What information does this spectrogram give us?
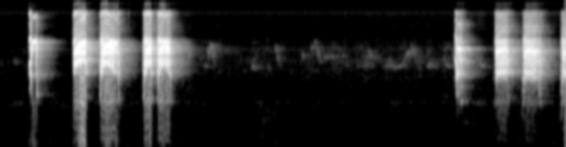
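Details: Black francolin, pure laka call: a clipped opening note followed by three rough, rasping bursts, then a pause of several seconds before the same harsh four-note phrase repeats.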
